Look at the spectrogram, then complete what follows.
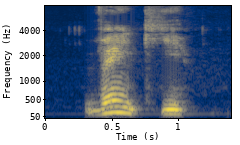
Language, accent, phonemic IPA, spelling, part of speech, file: French, Canada, /vɛ̃.kje/, vainquiez, verb, LL-Q150 (fra)-vainquiez.wav
- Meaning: inflection of vaincre: 1. second-person plural imperfect indicative 2. second-person plural present subjunctive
